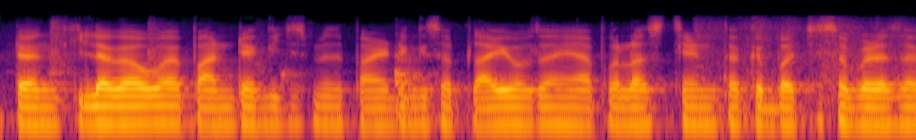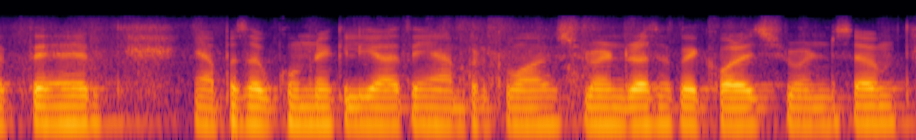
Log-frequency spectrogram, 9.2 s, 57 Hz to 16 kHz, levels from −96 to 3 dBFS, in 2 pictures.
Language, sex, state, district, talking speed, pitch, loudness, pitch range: Hindi, male, Chandigarh, Chandigarh, 255 wpm, 110 Hz, -20 LUFS, 110-115 Hz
